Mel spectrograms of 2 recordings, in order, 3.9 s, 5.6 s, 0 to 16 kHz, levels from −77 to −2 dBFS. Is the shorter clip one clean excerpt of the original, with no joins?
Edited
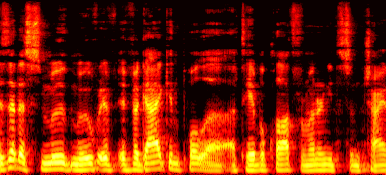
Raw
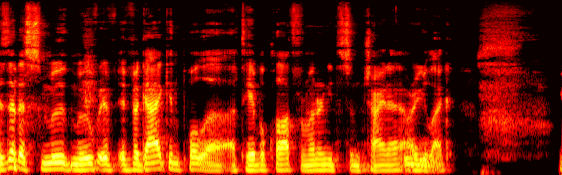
yes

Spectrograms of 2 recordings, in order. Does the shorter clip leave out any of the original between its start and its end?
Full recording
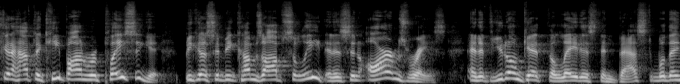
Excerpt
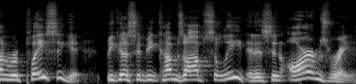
no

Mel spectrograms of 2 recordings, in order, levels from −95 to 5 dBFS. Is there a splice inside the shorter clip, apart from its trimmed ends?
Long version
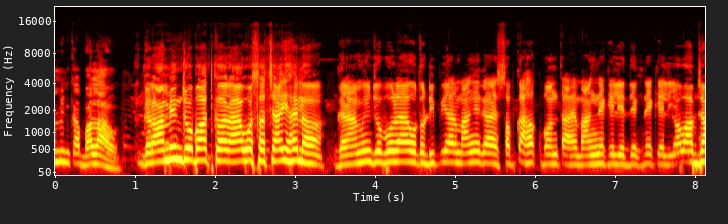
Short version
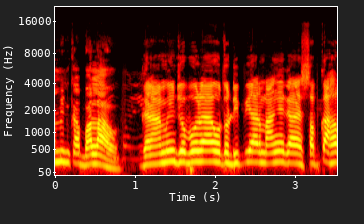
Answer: yes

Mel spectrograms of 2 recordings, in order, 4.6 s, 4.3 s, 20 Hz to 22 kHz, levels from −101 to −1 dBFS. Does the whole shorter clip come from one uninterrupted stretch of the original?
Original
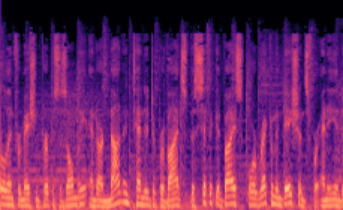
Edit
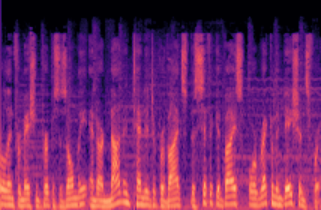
yes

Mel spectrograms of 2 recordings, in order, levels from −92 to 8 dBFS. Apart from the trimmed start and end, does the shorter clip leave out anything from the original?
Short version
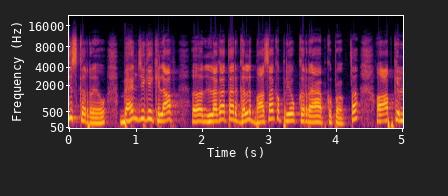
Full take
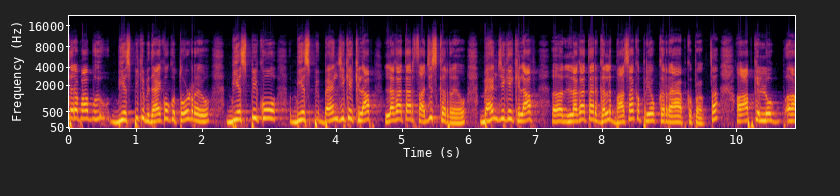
no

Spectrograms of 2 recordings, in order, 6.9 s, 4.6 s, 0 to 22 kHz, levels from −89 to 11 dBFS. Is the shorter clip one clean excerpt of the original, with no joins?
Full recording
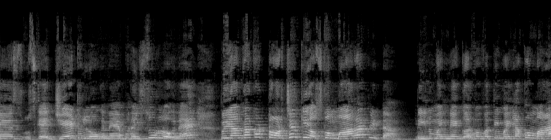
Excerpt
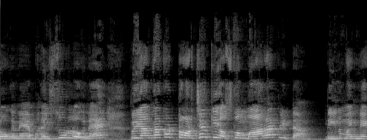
yes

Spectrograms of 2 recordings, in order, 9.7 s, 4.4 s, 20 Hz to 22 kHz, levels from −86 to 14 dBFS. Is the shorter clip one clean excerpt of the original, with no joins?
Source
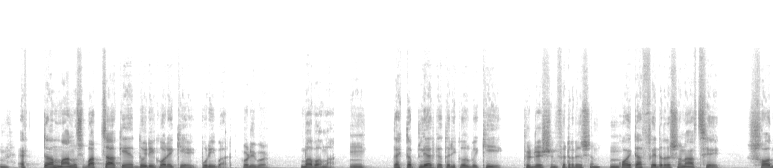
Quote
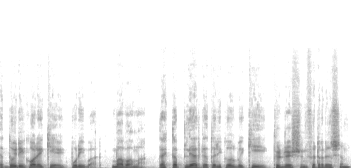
no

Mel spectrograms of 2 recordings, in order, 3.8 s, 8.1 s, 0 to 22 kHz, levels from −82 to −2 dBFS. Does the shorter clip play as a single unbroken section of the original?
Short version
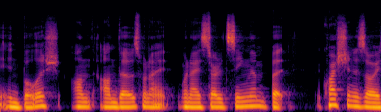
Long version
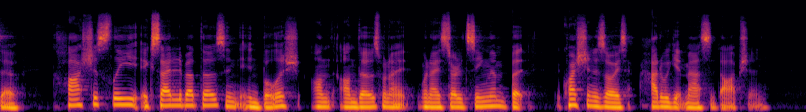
yes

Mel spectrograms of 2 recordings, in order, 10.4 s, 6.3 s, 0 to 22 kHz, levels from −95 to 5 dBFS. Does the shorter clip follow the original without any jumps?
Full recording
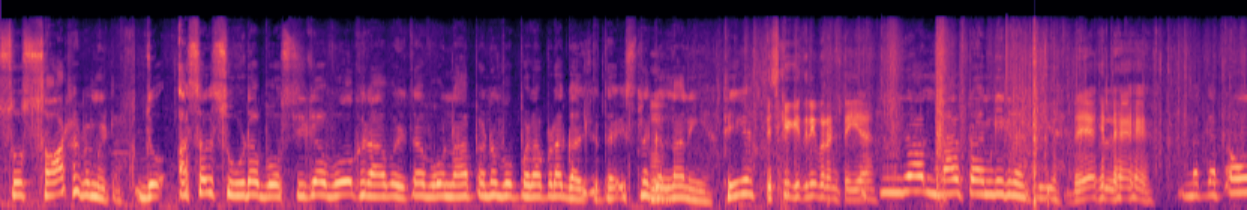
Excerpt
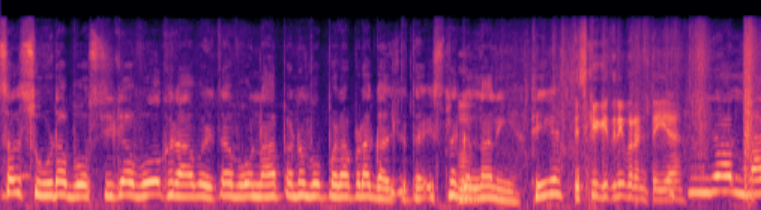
yes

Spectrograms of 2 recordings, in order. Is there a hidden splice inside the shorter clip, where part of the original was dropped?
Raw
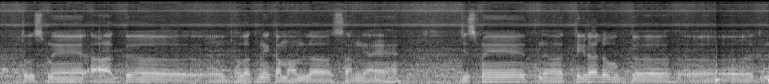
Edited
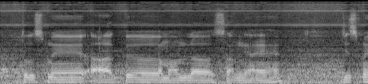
yes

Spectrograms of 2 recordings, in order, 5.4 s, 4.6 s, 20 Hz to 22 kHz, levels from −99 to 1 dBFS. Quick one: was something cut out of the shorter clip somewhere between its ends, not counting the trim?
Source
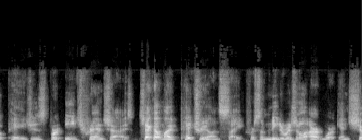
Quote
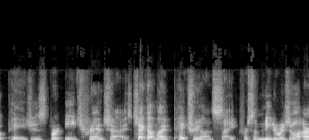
yes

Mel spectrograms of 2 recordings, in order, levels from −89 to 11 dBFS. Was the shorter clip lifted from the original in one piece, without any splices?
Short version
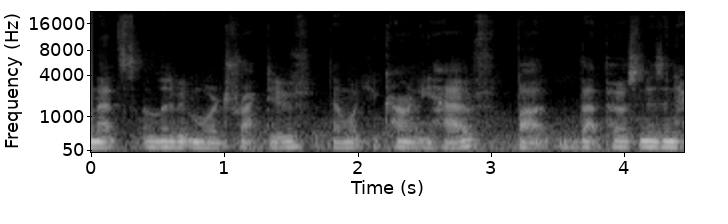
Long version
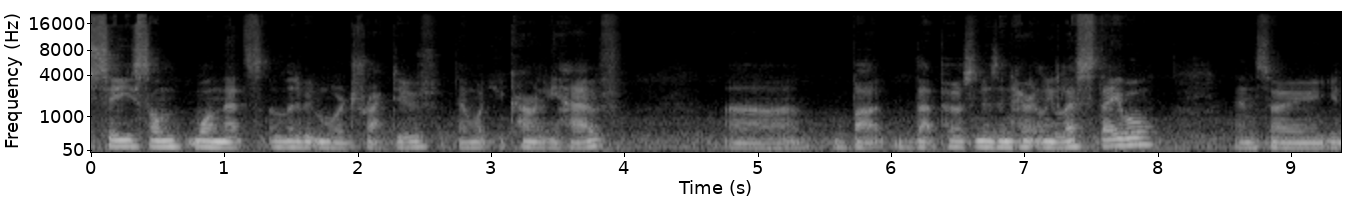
no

